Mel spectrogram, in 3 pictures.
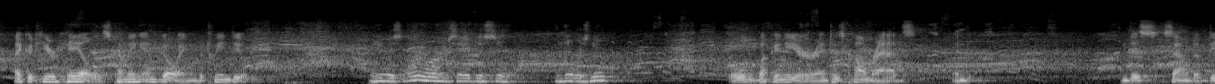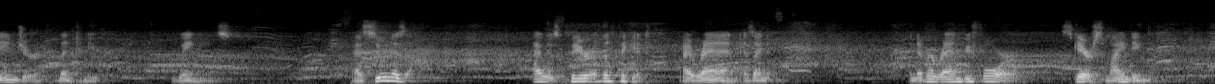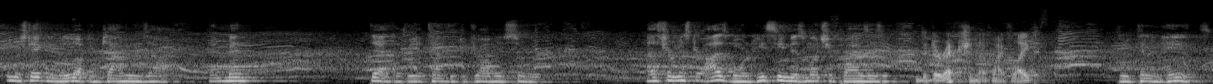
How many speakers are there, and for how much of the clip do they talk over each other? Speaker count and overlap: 2, no overlap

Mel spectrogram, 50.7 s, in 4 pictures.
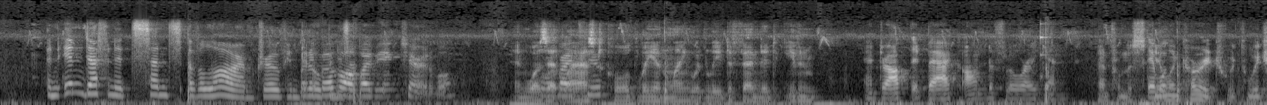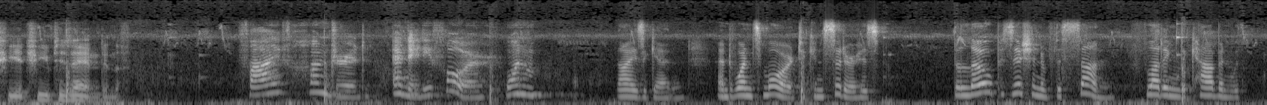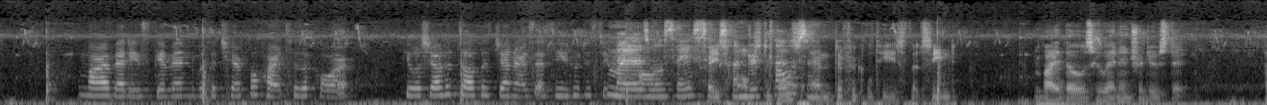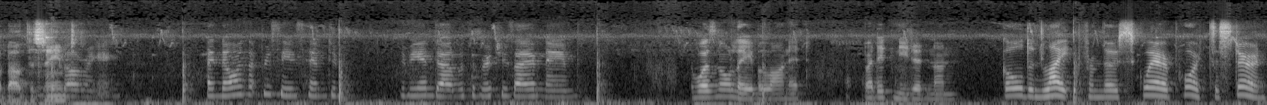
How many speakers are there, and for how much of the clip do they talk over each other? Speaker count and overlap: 6, about 10%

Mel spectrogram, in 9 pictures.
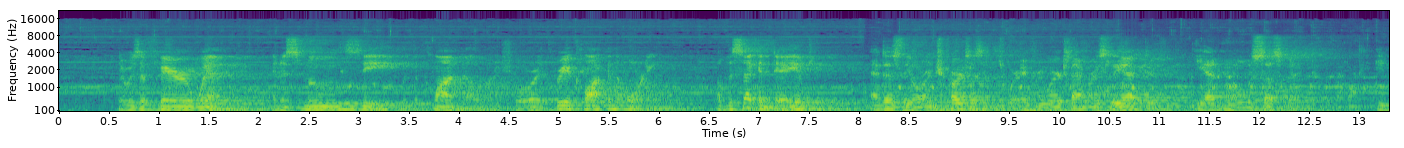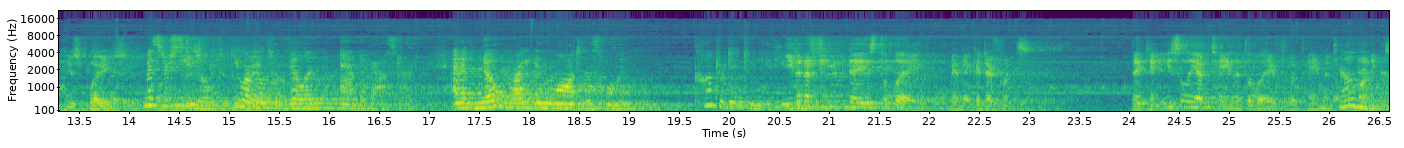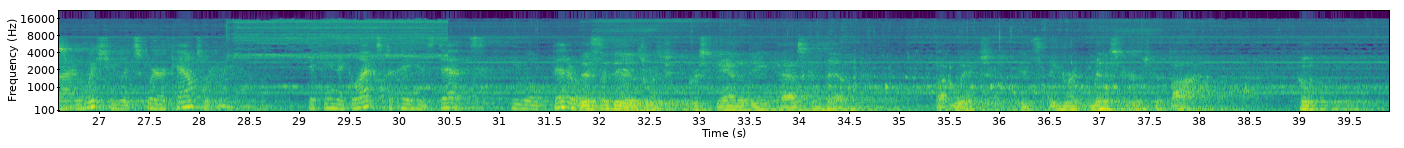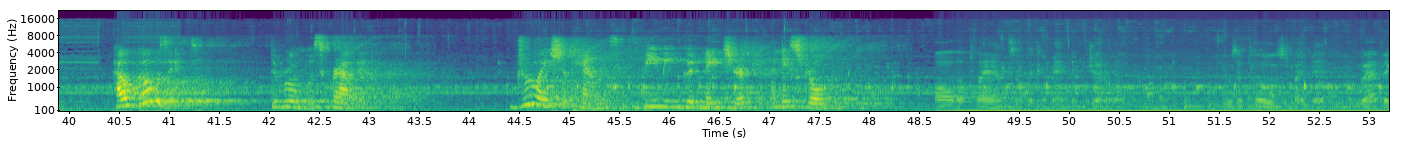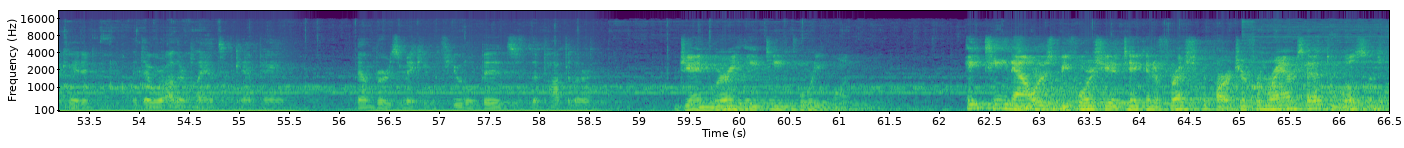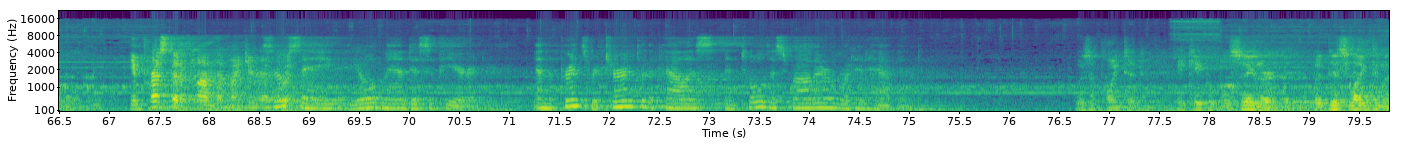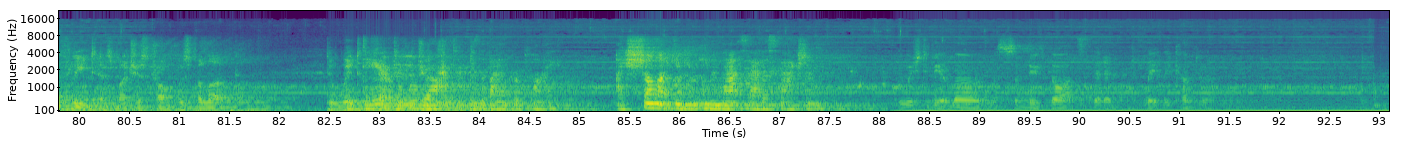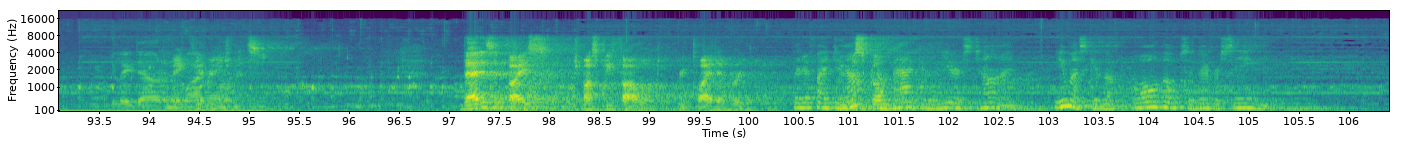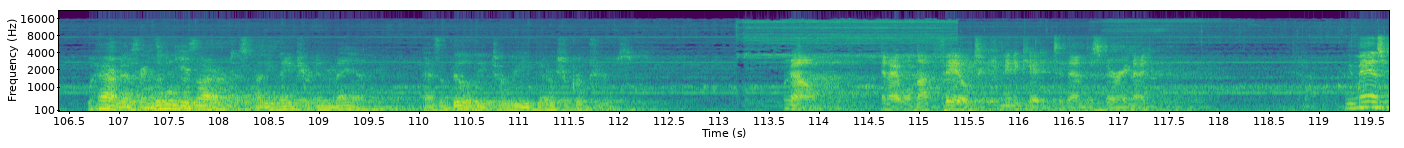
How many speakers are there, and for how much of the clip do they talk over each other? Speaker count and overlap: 8, about 7%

